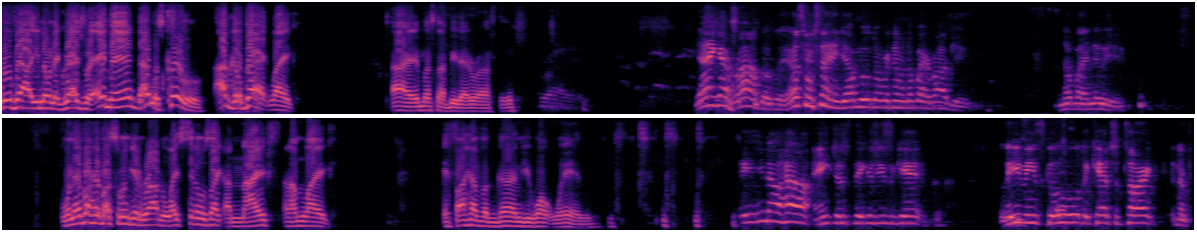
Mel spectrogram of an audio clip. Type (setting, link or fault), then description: link, video call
